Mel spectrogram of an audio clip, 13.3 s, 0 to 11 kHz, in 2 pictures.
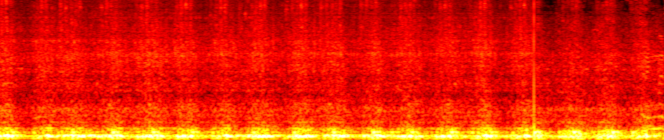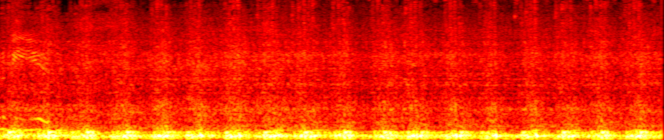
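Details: Big-cam GM 5.3 V8 in a truck, first start after swap: lumpy uneven idle throbbing two or three beats a second; the four DOD cylinders are not firing because the DOD valley connector was unplugged.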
